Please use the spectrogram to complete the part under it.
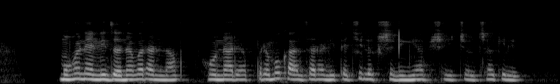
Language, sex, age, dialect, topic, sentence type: Marathi, female, 31-35, Standard Marathi, agriculture, statement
